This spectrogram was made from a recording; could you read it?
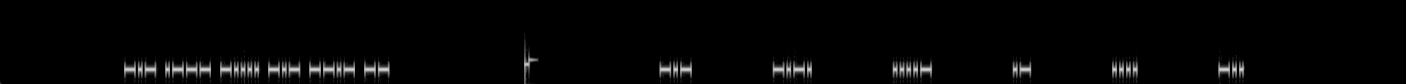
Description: Morse code, heard as a keyed tone, about 36 wpm, spaced as for 15 wpm, 700 Hz. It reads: KJ6KQM KC4AHD
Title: USA Call Signs - 6 Characters - 8x Character Spacing - 35wpm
